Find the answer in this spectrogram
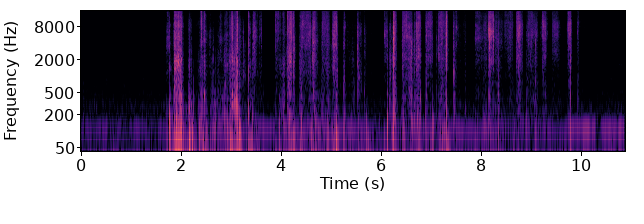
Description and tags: siscors cutting paper
Recording of metal scissors cutting through paper.
cutting, paper, scissors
